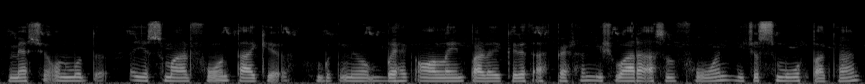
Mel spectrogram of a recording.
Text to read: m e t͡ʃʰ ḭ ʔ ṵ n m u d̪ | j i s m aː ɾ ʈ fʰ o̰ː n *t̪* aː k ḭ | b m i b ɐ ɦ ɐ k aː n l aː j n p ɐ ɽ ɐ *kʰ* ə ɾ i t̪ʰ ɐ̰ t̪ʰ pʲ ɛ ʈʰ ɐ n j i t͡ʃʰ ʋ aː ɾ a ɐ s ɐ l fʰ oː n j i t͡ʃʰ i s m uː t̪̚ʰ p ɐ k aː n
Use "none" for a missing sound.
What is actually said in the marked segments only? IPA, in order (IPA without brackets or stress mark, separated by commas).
t̪, k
